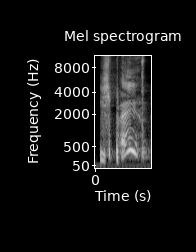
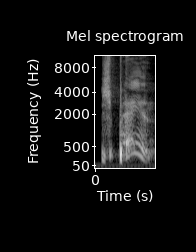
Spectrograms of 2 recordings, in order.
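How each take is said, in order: First: Said in the usual way. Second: Whispered. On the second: Acted. Repeated line, first take whispered.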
